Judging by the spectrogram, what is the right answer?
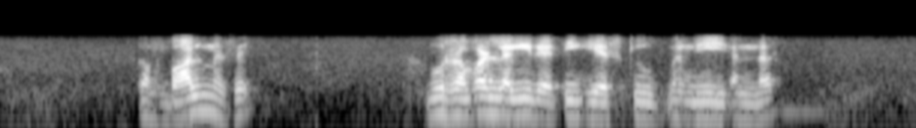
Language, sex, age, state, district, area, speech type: Hindi, male, 18-30, Madhya Pradesh, Narsinghpur, rural, conversation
